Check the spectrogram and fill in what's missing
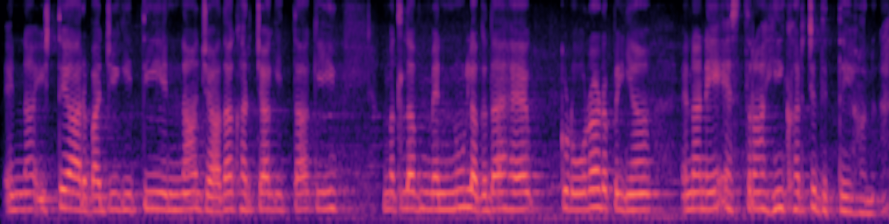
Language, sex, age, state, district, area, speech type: Punjabi, female, 30-45, Punjab, Ludhiana, urban, spontaneous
